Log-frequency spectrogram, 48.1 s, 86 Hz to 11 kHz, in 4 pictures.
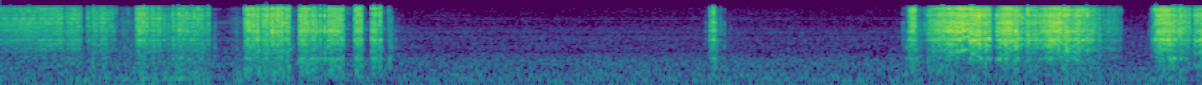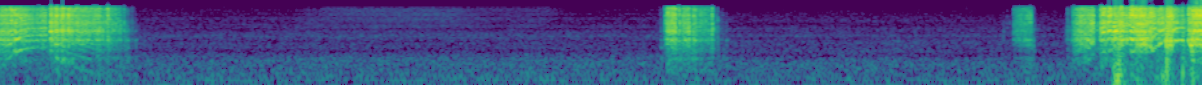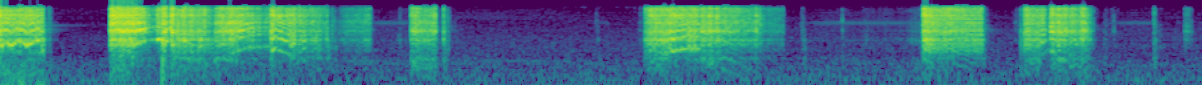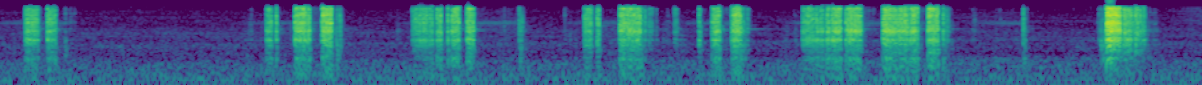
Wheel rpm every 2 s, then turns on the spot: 10, 20, 0, 0, 20, 50, 40, 0, 0, 10, 0, 90, 150, 60, 0, 30, 10, 20, 0, 0, 10, 0, 10, 10.
0-4 34-36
